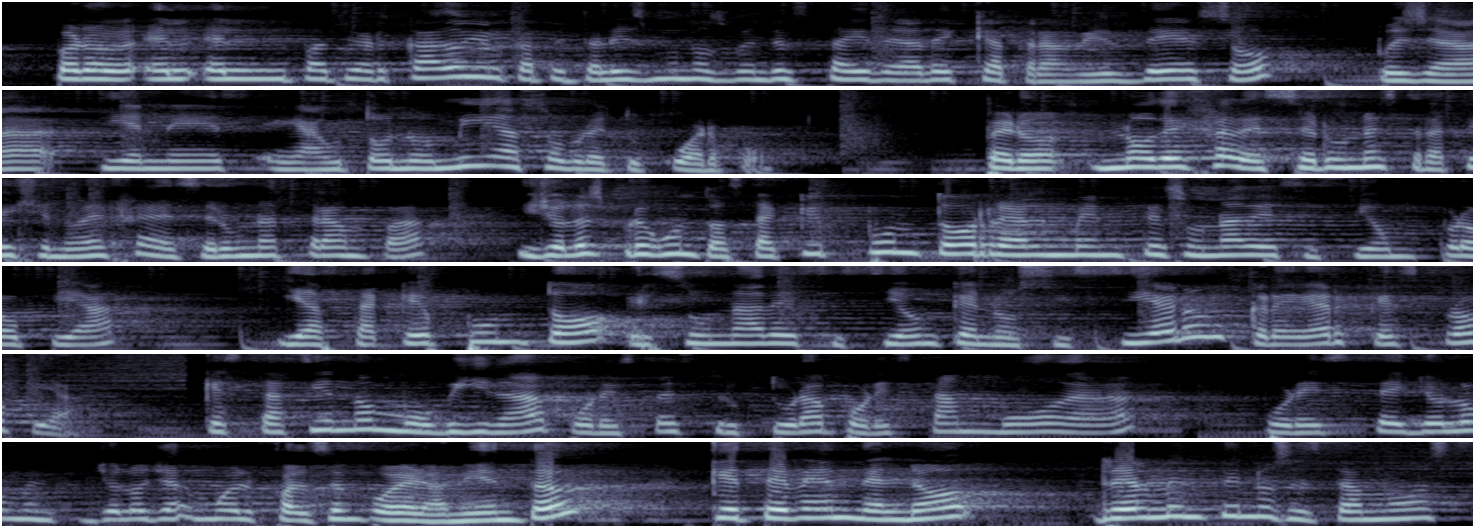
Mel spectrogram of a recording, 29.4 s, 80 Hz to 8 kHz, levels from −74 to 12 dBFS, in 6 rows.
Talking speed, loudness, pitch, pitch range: 185 wpm, -16 LUFS, 245 Hz, 225-265 Hz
